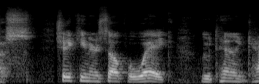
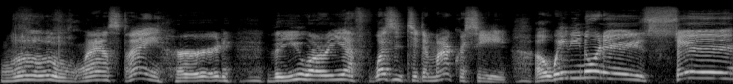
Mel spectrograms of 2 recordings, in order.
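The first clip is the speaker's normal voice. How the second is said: high insect-man voice, "last" drawn out; 7 semitones higher than usual. Narrator voicing Junior Lieutenant Merker's reply, Merker's insect-man voice. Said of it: "I was talking like that for Junior Lieutenant Merker because he's an insect man".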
